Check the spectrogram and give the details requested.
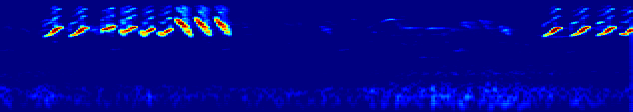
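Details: A master-singer pet double-collared seedeater (coleiro) sings the tui-tui zel-zel song: a fast burst of high, sweeping whistled notes, a pause of about three seconds, then it starts again, over a faint background hum.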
